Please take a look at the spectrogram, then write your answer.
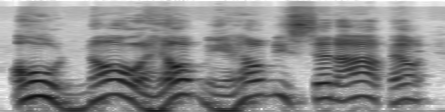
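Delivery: put-on high, pleading old woman; injured mother. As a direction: plead for help from the ground. Injured mother voiced, asking help.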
